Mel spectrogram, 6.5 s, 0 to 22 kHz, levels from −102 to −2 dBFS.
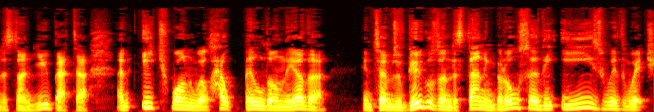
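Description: No technical faults are audible.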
